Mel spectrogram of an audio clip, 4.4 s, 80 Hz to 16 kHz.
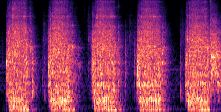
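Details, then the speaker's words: Stihl chainsaw bought as parts, high and low set 1.5 turns out, half choke: five rasping pull-cord cranks about one per second, never catches or fires; engine flooded. "Now, we definitely flooded it."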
